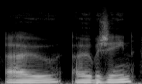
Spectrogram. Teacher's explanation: Make sure you're sliding that vowel from relaxed lips, to rounded lips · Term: goat vowel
